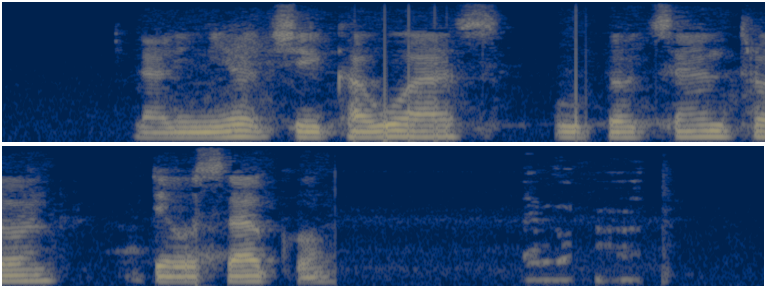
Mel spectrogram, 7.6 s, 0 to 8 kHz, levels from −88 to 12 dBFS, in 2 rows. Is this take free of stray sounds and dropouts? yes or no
no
